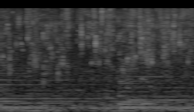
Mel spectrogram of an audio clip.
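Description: Tap water runs steadily into a sink while raw meat is washed beneath it, a close, continuous splashing hiss with no talking.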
